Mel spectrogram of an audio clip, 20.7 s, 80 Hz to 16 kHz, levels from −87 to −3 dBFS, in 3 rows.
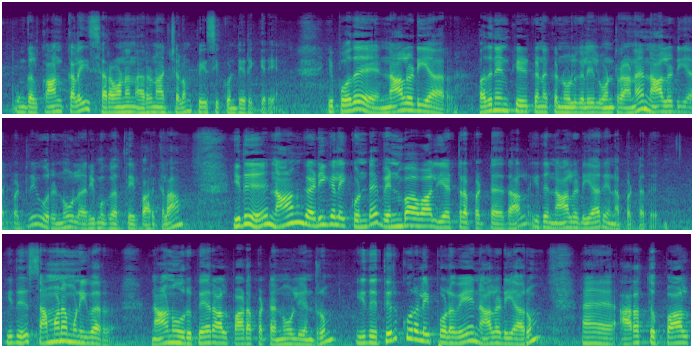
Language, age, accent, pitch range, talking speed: Tamil, 30-49, native, 130-170 Hz, 115 wpm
